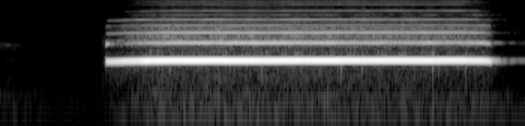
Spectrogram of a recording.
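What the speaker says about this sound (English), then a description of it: "here's the B. Now I'm covering it all the way" A single recorder note B rings out clear and steady for about two seconds, starting and stopping cleanly with no other sound around it.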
